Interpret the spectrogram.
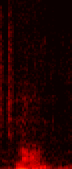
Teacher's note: whenever the S comes before a T, it's pronounced like a sh.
